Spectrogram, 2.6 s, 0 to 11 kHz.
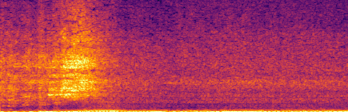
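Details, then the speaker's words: LS-swapped square body 3+3 V8, cold start on a Holley Terminator X that is still learning, alternator not yet charging; fires instantly into a deep strong rumble and hunts slightly as it settles. Normal cold start. "Fires right up. Still learning its parameters a little bit, so it hunts a little bit on startup."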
